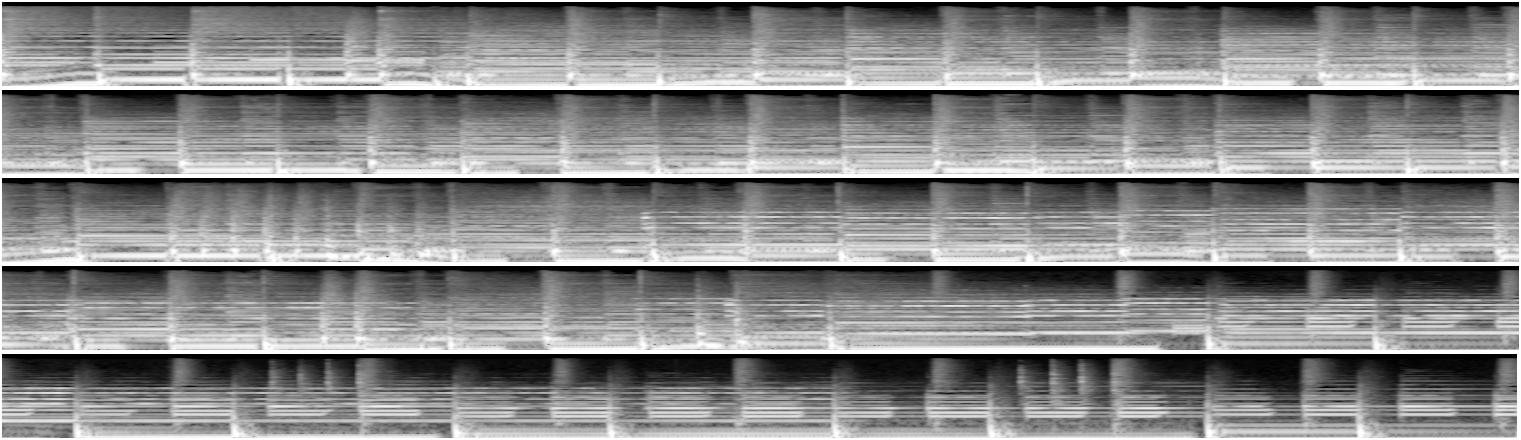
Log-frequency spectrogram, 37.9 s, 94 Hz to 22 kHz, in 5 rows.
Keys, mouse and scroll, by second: 0.0-0.3 typing.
